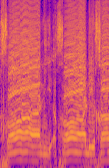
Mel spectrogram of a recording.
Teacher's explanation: خا خرا زبر خا، تھوڑا سا کھینچ کر کے پڑھیں گے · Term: کھڑا زبر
